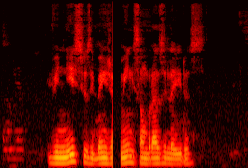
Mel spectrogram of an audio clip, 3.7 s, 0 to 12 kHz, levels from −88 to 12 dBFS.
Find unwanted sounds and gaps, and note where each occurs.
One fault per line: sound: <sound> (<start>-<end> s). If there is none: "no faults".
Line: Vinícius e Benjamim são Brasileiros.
sound: dropout (1.7-1.8 s)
